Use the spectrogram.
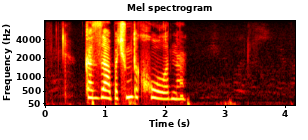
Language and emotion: Russian, angry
